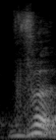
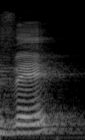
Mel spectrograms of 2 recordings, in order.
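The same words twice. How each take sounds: First: "V" as its sound, a buzzed ve with a neutral vowel; letter sound. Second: "V" pronounced as its French letter name, vé. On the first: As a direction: say "V" as the phonic sound vvv-uh. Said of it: "je fais V". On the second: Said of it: "Je m'appelle V". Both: Shown as a demonstration.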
